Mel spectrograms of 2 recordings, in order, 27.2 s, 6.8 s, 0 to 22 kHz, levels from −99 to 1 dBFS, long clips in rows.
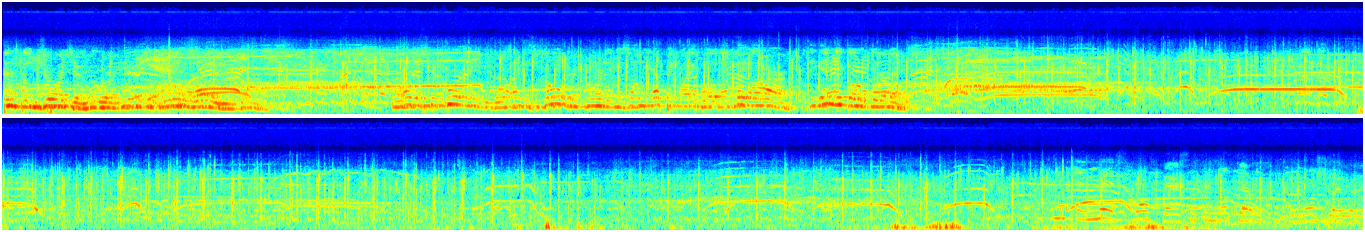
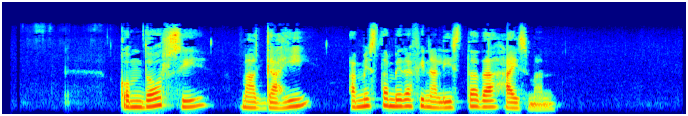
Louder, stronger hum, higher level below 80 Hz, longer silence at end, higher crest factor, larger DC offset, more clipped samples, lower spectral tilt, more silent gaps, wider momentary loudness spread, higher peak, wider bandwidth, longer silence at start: second, -25 LUFS vs -20 LUFS; neither; first, -42 dBFS vs -74 dBFS; second, 0 s vs 1.35 s; second, 16 dB vs 22 dB; neither; neither; first, -7.5 dB/octave vs -4 dB/octave; neither; second, 12 LU vs 15 LU; second, -8 dBFS vs 0 dBFS; first, 16.5 kHz vs 11 kHz; second, 0 s vs 1.2 s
